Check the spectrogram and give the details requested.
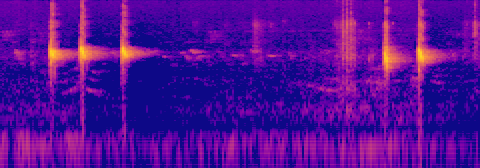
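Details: Yellow-vented bulbul lure sound to make others answer: three crisp, bright notes in quick succession, a pause, then two more similar notes, otherwise quiet.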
